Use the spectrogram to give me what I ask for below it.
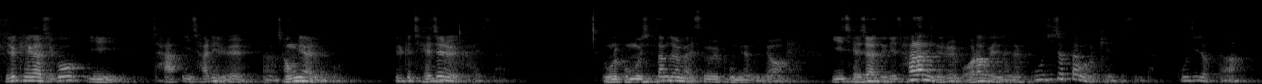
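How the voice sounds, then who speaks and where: A man preaching a sermon as pastor, telling the story in a lively way and acting out the voices he quotes. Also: fairly high pitch. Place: church hall. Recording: roomy church echo.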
